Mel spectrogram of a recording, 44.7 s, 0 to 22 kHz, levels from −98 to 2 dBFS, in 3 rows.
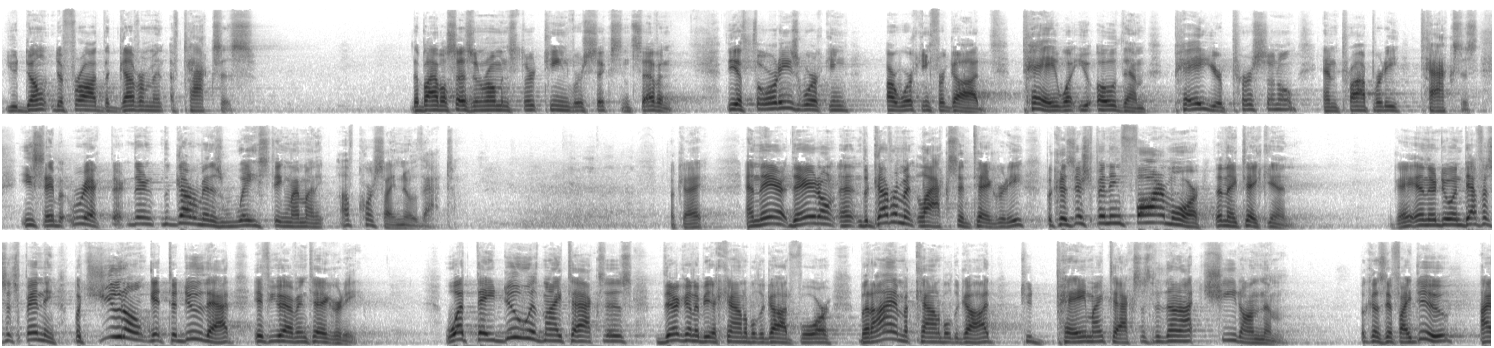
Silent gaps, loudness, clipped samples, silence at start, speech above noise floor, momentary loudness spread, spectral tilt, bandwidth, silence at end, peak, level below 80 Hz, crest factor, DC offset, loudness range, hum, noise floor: none; -21 LUFS; under 0.1%; 0.05 s; 44 dB; 13 LU; -5.5 dB/octave; 16.5 kHz; 0 s; -4 dBFS; -68 dBFS; 18 dB; under 0.1%; 7 LU; none; -65 dBFS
